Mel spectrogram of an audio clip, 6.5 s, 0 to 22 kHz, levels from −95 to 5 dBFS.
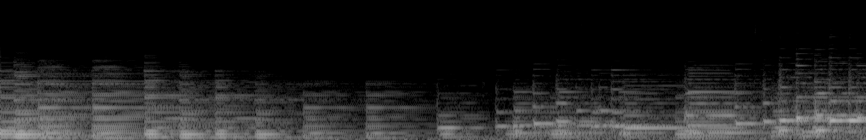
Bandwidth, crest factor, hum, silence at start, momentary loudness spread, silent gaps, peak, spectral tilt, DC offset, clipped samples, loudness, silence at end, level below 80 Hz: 4.2 kHz; 18 dB; none; 0 s; 16 LU; none; -22 dBFS; -11 dB/octave; under 0.1%; under 0.1%; -41 LUFS; 0 s; -52 dBFS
